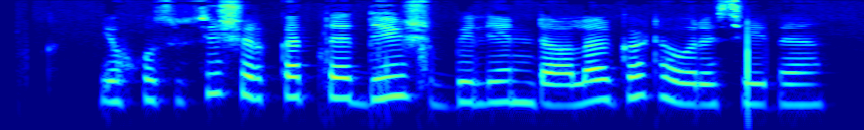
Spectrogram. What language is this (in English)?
Pashto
